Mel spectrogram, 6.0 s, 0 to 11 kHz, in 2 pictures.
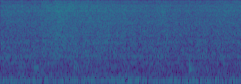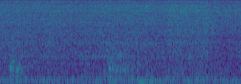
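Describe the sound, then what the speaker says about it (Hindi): Moong dal sizzling in a pan as a spoon stirs it, a steady close frying hiss with faint scraping strokes of the spoon now and then, no talk. "अब 1 मिनट के लिए पका लेते हैं इसे चम्मच चलाते हुए"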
